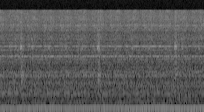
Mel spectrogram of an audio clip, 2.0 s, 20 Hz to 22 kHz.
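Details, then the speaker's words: TRS-80 Model II/16 8-inch floppy drive imaging an old but well-stored disk: steady low motor hum with a soft head tick about every three-quarters of a second as it steps track by track; each track reads and verifies correctly so far. "do a read and then an analysis to verify that is correctly read the data on each track so far so good"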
